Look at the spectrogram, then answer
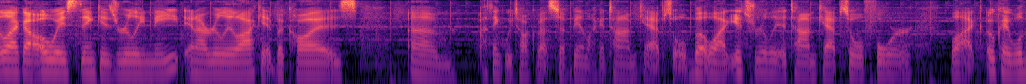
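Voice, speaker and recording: A woman's voice: low-pitched, fairly bright tone. A woman co-hosting a podcast, chatting casually and conversationally. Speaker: podcast co-host.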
